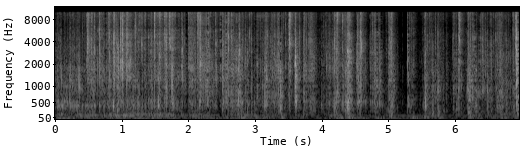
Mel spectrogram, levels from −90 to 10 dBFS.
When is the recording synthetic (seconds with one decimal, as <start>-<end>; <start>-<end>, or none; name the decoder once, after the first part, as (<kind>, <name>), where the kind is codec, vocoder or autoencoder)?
1.0-1.9 (codec, SNAC)

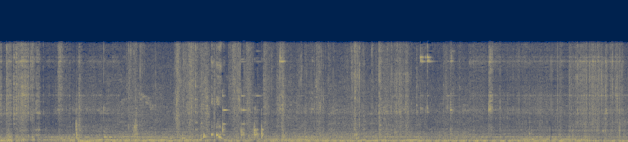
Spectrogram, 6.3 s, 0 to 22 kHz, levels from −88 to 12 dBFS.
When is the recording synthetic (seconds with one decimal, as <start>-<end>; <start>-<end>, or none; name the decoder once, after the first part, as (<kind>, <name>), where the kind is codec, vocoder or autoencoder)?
0.0-1.2 (codec, SNAC); 4.7-6.3

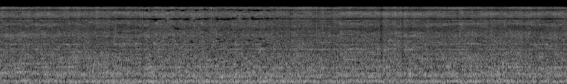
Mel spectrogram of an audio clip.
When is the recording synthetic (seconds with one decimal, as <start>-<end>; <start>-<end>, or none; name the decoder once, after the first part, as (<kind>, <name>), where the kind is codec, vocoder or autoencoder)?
0.0-1.4 (codec, SNAC); 2.8-5.7

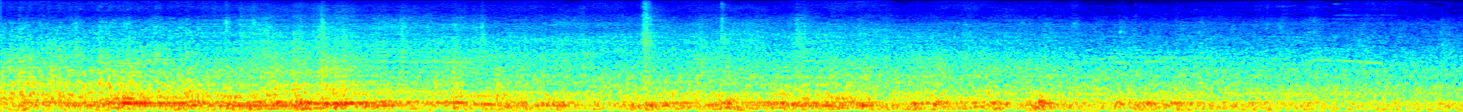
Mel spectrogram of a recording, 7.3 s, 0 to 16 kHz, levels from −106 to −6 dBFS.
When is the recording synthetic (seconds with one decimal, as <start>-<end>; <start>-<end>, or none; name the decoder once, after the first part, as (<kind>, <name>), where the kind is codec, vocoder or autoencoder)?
1.0-5.4 (codec, SNAC)

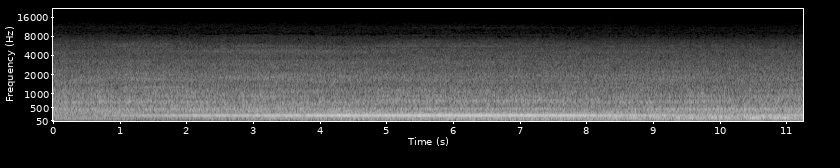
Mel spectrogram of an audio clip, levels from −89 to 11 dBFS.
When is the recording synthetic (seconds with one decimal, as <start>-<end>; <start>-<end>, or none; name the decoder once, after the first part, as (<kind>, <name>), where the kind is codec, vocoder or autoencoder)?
none

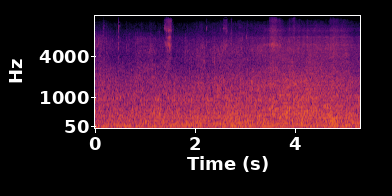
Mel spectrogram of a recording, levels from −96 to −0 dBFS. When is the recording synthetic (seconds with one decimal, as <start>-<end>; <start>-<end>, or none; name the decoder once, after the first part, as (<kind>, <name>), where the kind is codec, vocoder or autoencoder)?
3.2-5.3 (codec, SNAC)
